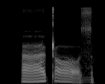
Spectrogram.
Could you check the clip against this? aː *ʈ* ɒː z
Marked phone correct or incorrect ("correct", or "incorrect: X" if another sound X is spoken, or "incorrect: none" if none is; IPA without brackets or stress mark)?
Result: correct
